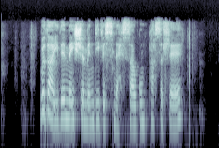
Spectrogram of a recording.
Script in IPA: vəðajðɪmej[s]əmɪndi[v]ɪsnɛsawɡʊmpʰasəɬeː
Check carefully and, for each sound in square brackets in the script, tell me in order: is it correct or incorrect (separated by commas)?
incorrect, correct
